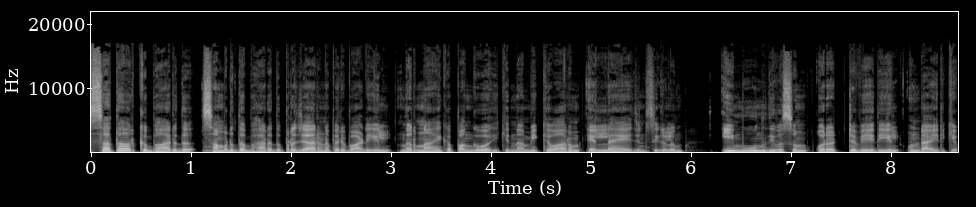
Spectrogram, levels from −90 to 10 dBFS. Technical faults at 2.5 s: none

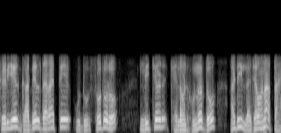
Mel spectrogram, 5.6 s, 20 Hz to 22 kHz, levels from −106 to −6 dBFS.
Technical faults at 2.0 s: none

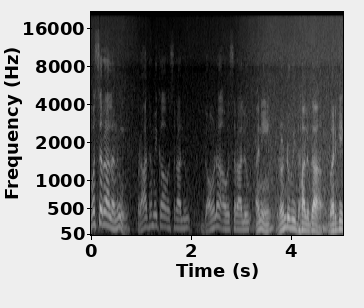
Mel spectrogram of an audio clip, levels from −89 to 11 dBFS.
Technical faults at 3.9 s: automatic gain rising

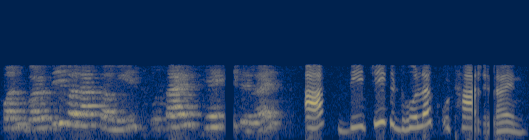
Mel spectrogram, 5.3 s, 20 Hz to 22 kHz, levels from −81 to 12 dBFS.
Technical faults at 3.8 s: none

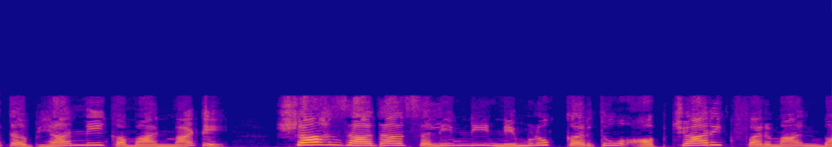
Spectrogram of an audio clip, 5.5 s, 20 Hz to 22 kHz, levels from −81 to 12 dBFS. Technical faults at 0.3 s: low-delay AAC compression

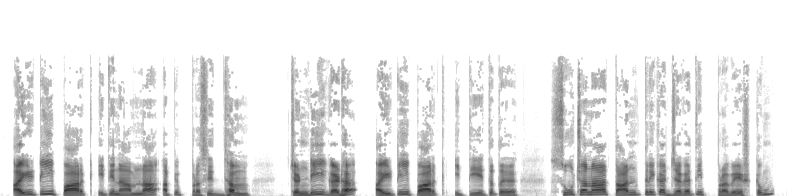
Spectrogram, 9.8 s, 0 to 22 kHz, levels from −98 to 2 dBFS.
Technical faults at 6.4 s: none

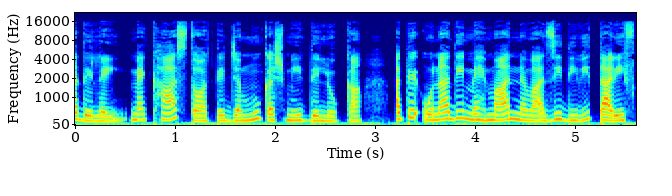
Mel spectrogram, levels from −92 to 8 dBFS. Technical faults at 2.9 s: none

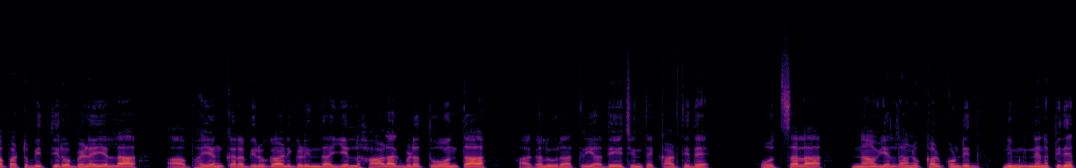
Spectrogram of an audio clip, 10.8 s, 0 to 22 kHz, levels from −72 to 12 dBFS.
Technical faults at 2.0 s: DC step

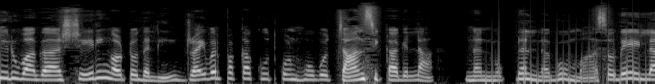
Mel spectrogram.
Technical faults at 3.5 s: generation loss; sudden gain jump

